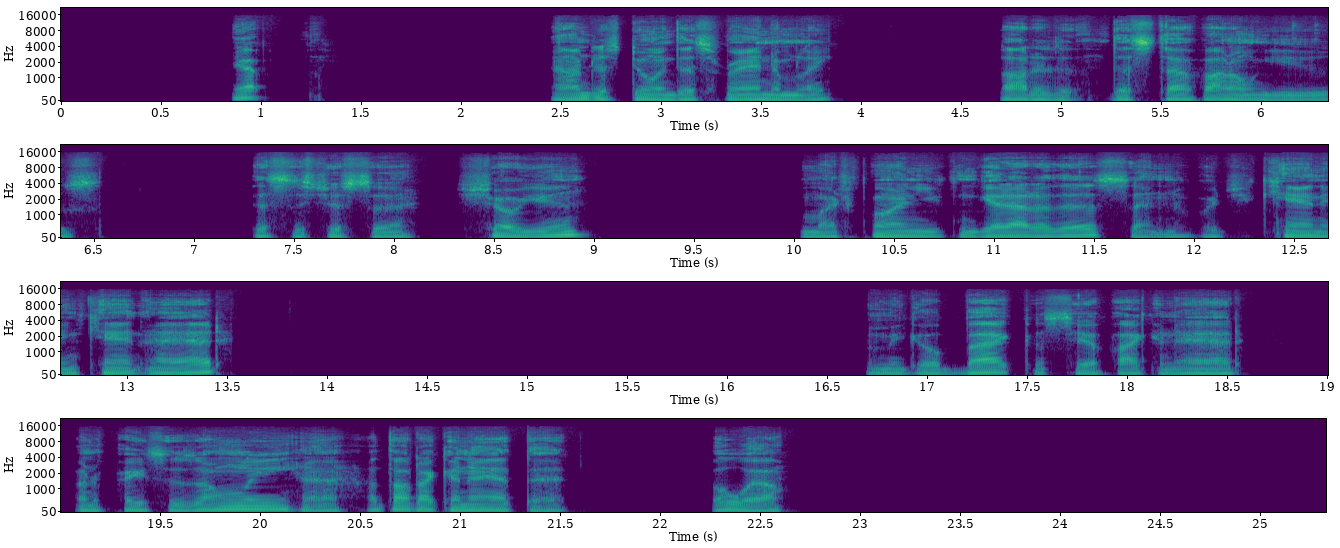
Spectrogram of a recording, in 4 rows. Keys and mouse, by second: 8.5-15.7 drag, 17.4-23.3 drag, 25.0-25.3 drag.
